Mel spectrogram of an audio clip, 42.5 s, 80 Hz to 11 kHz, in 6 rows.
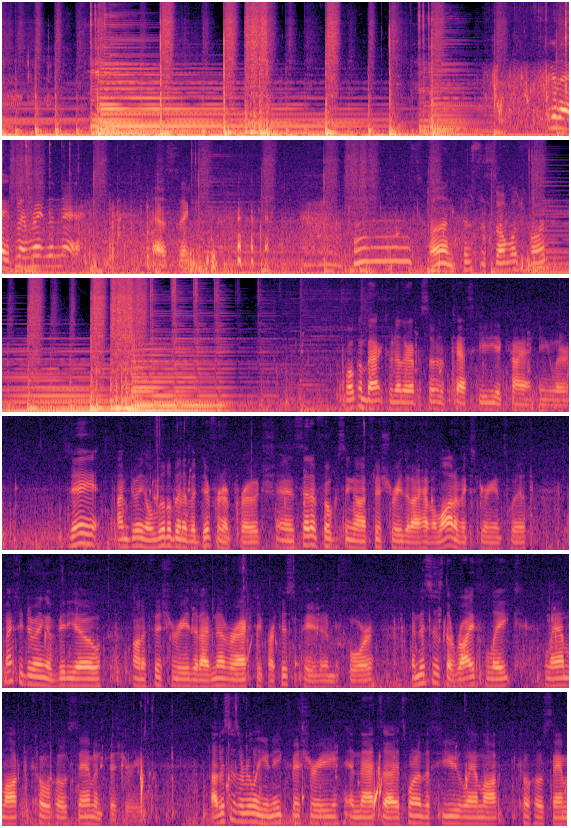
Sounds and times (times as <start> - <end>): Music: 0.0 - 8.6, 9.3 - 19.1
Rowboat, canoe, kayak: 0.0 - 16.0, 17.3 - 42.5
Speech: 6.8 - 8.1, 8.9 - 9.6, 11.4 - 14.0, 18.4 - 21.3, 22.1 - 37.2, 38.0 - 42.5.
